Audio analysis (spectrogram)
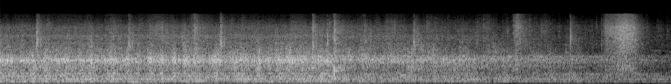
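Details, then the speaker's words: Gould & Eberhardt 24-inch heavy-duty shaper, post-1912 (guessed 1912–1930), restarted with the dog pin engaging the feed gear: steady mechanical clatter with a ringing tone near 1 kHz and regular ticks about three per second; normal running with power feed. "And it's got a little pin here, a little dog, that as it's running, this thing's articulating, and this little dog picks up the gear. So we're going to turn it back on, and I'm going to set you up and watch it feed."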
